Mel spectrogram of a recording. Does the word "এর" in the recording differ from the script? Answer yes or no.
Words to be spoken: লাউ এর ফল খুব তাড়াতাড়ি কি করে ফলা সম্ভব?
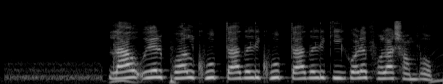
no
